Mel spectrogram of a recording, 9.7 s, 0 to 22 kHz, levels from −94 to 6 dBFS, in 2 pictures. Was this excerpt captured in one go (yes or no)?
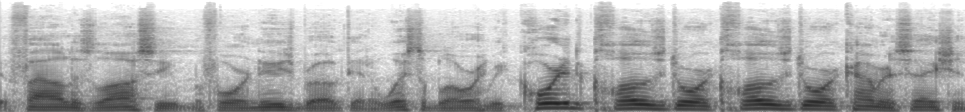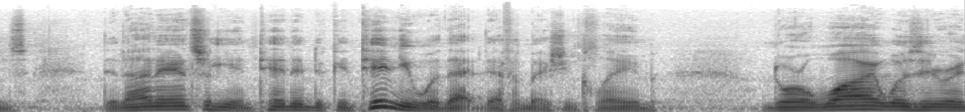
no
